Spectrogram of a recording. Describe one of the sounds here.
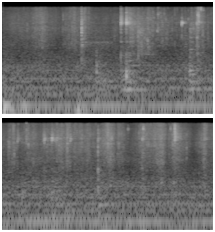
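Hands toss and rustle fresh leaves in a metal bowl.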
